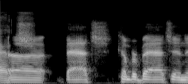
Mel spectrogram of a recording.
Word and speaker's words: Cumberbatch: It's got um Benedict Cumberb back, however you say his name. Batch. Uh Batch. Cumberbatch.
